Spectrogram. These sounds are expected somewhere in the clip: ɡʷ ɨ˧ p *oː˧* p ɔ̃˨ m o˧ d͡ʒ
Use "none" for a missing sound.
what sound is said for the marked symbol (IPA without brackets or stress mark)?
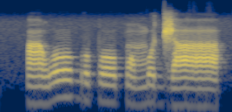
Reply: oː˧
